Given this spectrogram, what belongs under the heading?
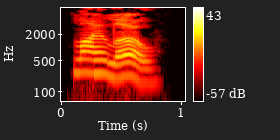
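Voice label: "lie low", British English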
